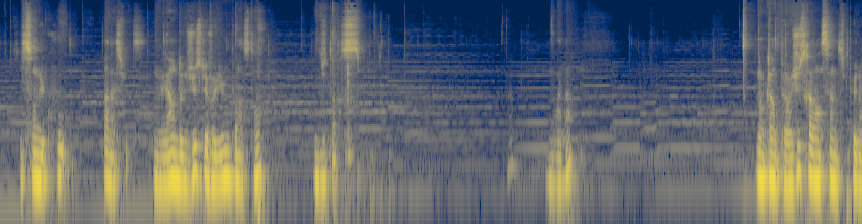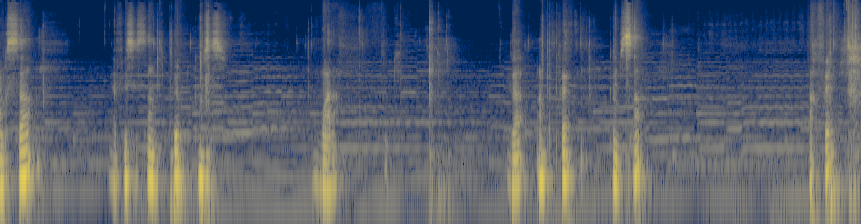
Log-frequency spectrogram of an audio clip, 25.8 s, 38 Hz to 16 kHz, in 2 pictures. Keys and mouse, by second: 0.1 right click, 3.7 right click, 17.6 right click, 25.4 right click.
